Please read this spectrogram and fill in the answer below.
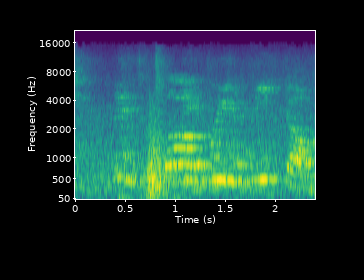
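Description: Children's voices in a hall, with one high-pitched child's voice speaking through the second half.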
